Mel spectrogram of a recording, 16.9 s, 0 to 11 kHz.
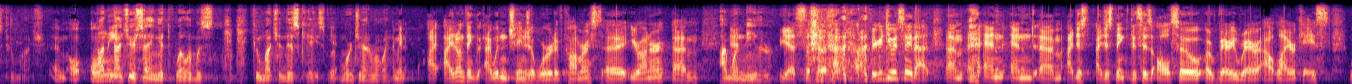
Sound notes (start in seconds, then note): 10.0 laughter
